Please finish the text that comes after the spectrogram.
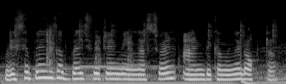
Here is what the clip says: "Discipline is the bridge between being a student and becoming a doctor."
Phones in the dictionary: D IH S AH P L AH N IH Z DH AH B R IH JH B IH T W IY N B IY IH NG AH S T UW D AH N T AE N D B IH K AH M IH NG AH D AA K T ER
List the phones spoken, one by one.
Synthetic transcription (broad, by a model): D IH S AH P L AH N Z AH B IH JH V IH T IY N B IY IH NG AH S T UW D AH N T AE N D B IH K AH M IH NG AH D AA K T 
